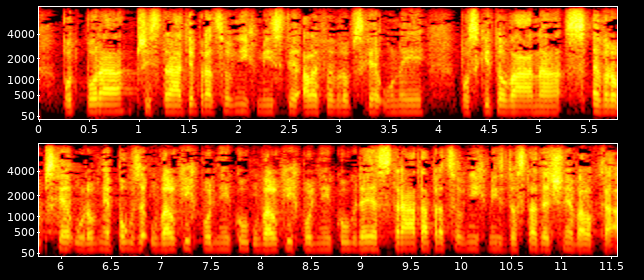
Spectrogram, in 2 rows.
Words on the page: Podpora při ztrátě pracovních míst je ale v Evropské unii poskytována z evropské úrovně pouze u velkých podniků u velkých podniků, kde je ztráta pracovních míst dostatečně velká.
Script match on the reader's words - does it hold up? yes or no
yes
